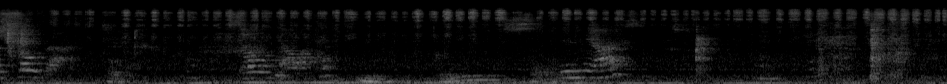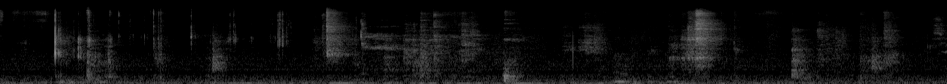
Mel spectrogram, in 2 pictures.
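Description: Pencil scratching on paper in short scribbling strokes as part of a drawing is coloured in, with scattered clicks and knocks of things handled on a desk, the loudest knock near the end.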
